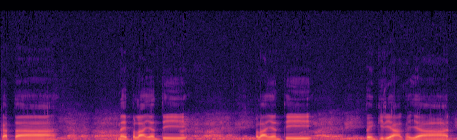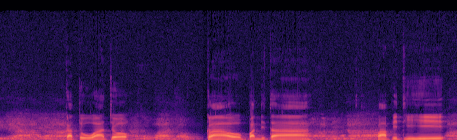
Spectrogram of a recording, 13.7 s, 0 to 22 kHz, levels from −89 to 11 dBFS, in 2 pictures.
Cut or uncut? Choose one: cut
